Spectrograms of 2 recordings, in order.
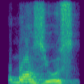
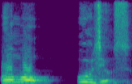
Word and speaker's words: homoousios: próprio termo hypostasis, e nós podemos pronunciar homousios, ou homoousios, né? Ou homúsios, alguns pronunciam assim, poderia realmente dizer, opa, aqui tem uma trindade.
